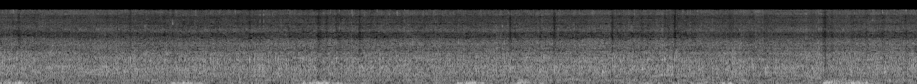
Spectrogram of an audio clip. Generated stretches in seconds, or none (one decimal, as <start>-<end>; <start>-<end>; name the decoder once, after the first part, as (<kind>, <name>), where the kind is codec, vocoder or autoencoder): 0.4-1.2 (codec, SNAC); 7.0-8.5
